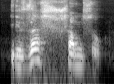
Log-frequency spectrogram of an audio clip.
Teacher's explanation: زال کے بعد کا الف نہیں پڑھا جا رہا، اس کے بعد کا الف نہیں پڑھا جا رہا، اس کے بعد کا لام نہیں پڑھا جا رہا. اذا الشمس، لام کے بعد آنے والا حرف شین ہے، شین حروف شمسی ہے.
